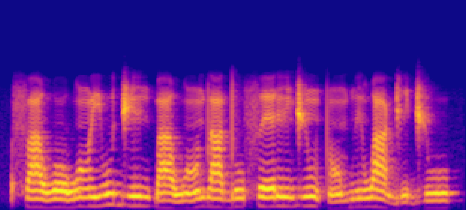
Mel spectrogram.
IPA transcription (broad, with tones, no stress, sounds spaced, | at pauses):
f a˨ w o˨ w ɔ̃˧ j u˦ d͡ʒ ĩ˧ ɡ͡b a˨ w ɔ̃˨˦ d a˧ d u˧ f e˦ ɾ ĩ˦ d͡ʒ ũ˦˨ t ɔ̃˨˦ b ĩ˦ w a˦˨ ɡ i˨ d͡ʒ u˧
